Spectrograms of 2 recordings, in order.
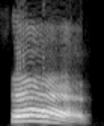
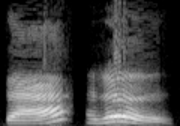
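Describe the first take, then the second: First: "सैर" as one higher, falling word; joined word. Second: "सै... र" slowly with a gap; split reading. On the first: Teacher leading the class along, "सैर" joined up. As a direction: blend "सैर" into one syllable. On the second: Teacher leading the class along, "सै - र" split. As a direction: sound out "सैर" in two drawn-out pieces. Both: Shown as a demonstration. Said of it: "मेरे साथ साथ आप फिर से बोलिए".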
